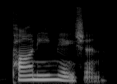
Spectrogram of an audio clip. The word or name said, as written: Pawnee Nation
